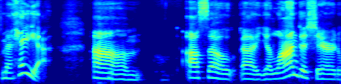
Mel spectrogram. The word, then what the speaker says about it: Mexia: system going through a town in Texas called Mexia Nexia what's next and it's it's pronounced Mahaya um also uh Yolanda shared with me uh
